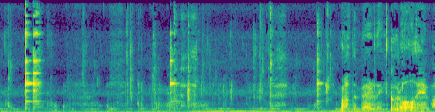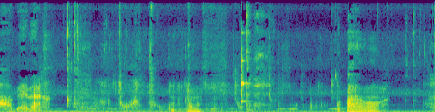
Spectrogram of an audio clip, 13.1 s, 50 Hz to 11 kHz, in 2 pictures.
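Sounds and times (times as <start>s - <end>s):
man chewing wetly: 0.0s - 5.1s, 7.4s - 11.7s
spoon clinking on bowl: 0.4s - 0.8s, 2.5s - 3.0s, 4.7s - 5.0s, 10.1s - 10.4s
man murmuring mm: 11.6s - 12.3s.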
